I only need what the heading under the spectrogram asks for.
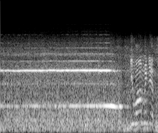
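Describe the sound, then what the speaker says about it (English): A train whistle sounds as a long, steady, loud tone over the rumble of a moving train, then cuts off and is followed by rail noise. "Just listen to that whistle. Ain't it a dandy?"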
